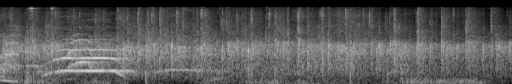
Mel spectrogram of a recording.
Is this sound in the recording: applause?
yes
